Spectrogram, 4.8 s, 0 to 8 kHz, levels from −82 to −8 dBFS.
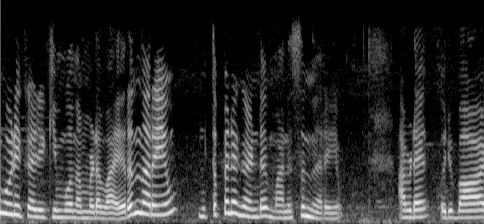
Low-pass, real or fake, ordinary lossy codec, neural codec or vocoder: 7.2 kHz; real; none; none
